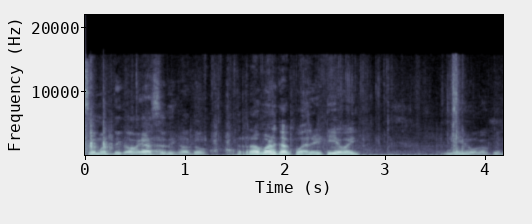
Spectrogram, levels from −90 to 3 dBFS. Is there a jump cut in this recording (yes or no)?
no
